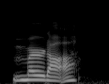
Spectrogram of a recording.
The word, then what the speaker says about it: Murdaugh: Let's get the pronunciation right, first of all. It's Alec Murda that's how everyone says his name, but it's spelled A L E X.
